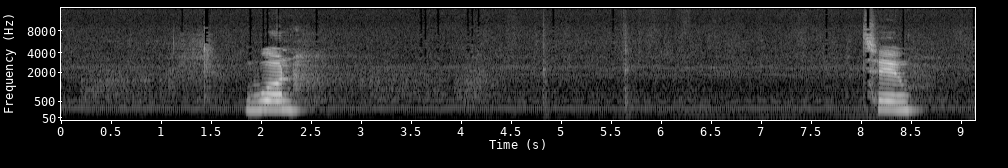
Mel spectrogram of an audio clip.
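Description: A crochet hook softly rasps through yarn.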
